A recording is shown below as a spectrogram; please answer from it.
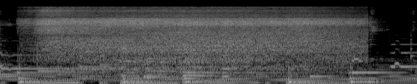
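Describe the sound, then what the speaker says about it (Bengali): Milk pours into a pan of lightly fried vermicelli (semai), giving a steady, close hissing sizzle with faint scraping and clinking that tapers off near the end. "এই দেখো হালকা সামাইকে ভেজে নিয়েছি এবার দুধ দিয়ে দিচ্ছি আমি"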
